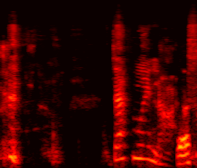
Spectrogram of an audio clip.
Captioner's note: laughing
